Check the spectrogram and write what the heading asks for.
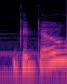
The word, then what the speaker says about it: Godot: with Unreal Engine or good Godot I think is how it's pronounced g.od ot or any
